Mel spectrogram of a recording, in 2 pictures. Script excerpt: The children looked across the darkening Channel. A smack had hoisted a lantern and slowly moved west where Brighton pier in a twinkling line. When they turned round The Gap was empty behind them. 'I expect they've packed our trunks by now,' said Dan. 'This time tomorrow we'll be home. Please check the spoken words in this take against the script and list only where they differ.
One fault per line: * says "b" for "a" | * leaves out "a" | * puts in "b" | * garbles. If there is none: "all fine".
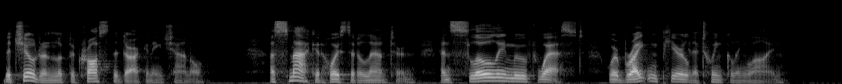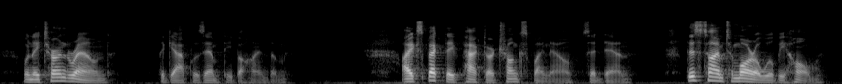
all fine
